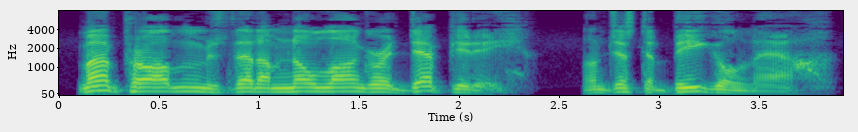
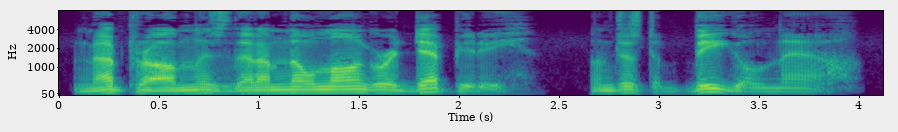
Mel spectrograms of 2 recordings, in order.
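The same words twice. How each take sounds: First: Indignant complaint. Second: Dejected. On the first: Second take of the job complaint. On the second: Laments losing his deputy job. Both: Acted.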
